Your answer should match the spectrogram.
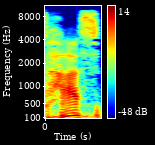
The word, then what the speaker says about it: Haas: I guess it's pronounced Haas, H-A-A-S.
